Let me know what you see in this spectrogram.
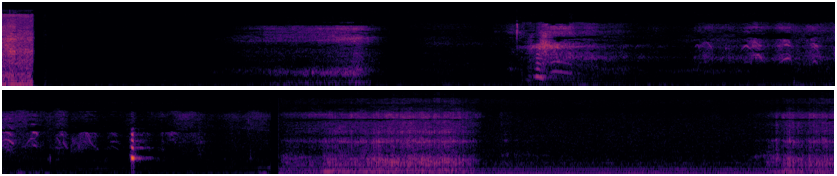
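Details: Dad snoring while a baby reacts: rough, rattling snores on the in-breath, with a loud snort and quiet gaps between, in a quiet room.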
